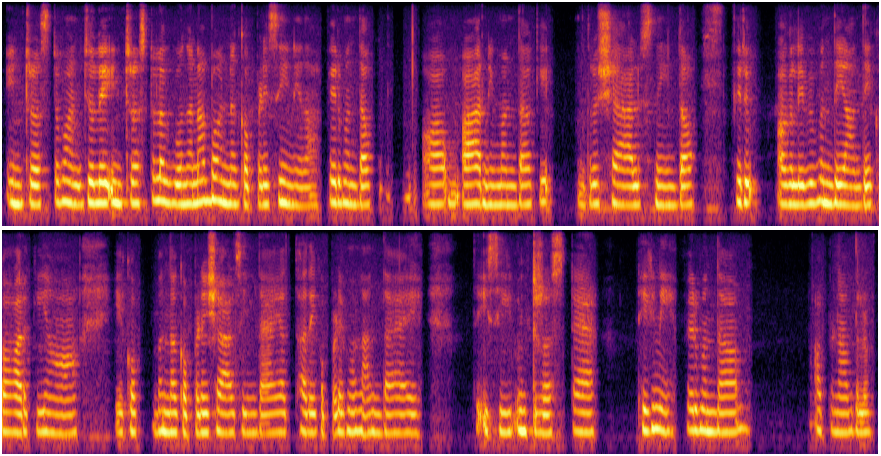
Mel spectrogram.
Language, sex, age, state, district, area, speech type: Dogri, female, 18-30, Jammu and Kashmir, Samba, rural, spontaneous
